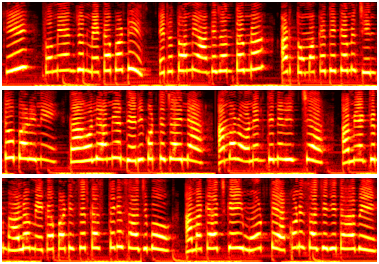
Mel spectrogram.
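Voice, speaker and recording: Woman to play a demanding young passenger in a cartoon, shrill, rapid and insistent, won't take no. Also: level tone, sharp tone, faint music behind. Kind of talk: cartoon voice acting.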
